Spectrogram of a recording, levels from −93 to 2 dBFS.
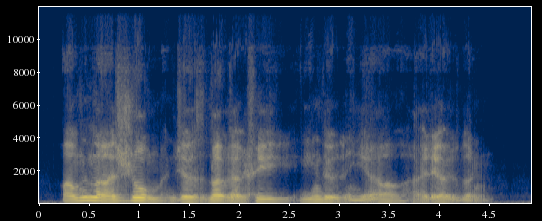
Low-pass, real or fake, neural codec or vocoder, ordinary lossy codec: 9.9 kHz; fake; autoencoder, 22.05 kHz, a latent of 192 numbers a frame, VITS, trained on many speakers; Opus, 16 kbps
